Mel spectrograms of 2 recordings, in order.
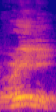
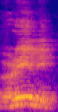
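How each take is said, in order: The two takes are said the same way.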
